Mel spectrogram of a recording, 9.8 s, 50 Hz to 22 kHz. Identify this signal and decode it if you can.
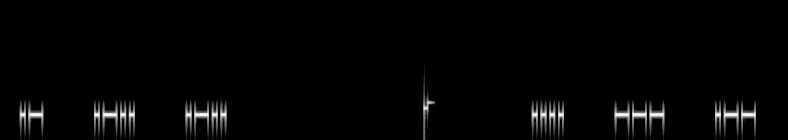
Morse code, heard as a keyed tone, about 22 wpm, spaced as for 10 wpm, 700 Hz. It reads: ALL HOW
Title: 4x Character Spacing - Top 100 Words - 22wpm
